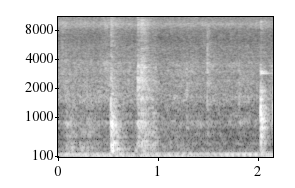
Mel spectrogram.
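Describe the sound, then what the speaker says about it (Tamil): Onions sautéing in a pan, a low steady sizzle punctuated by a few sharp scrapes and taps of a spoon stirring, close and moderately quiet. "வெங்காயம், வதக்கிட்டே இருக்கேன்"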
